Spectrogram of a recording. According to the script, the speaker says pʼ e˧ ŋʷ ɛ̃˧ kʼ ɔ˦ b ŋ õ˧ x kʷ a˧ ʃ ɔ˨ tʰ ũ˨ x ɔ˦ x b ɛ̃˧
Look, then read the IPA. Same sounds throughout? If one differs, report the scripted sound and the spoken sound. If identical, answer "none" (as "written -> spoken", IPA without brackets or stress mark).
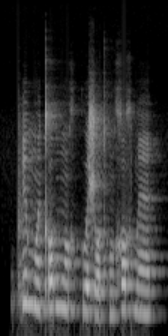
none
